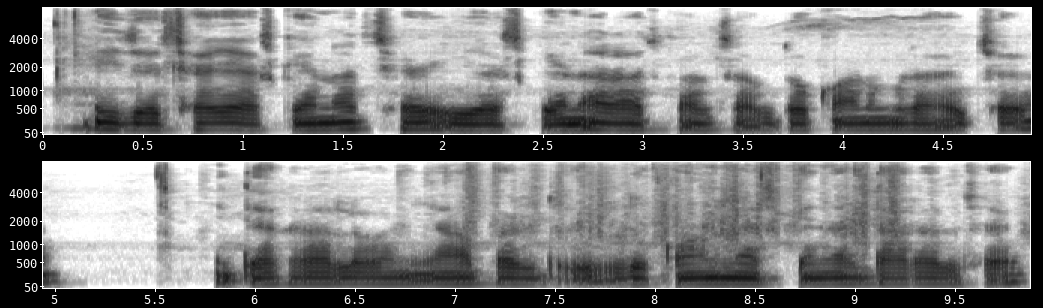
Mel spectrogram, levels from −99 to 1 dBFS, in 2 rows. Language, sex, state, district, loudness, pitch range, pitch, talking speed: Maithili, male, Bihar, Begusarai, -16 LUFS, 95-100 Hz, 95 Hz, 145 wpm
